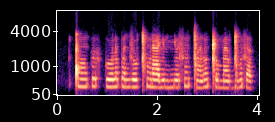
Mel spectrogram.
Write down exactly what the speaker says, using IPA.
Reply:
ǃ õ k ɯ x k u l ə p ə n z u ǀʰ ũ ɾ æ lʲ ʊ m nʲ ɯ s ũ ǀ ə̃ l ũ ǁ u m æ̃ u̯ ɡ͡ǀ ũ s ə

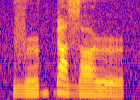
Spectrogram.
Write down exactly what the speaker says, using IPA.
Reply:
v ə˞ ɡ ɓ e zˤ ə˞

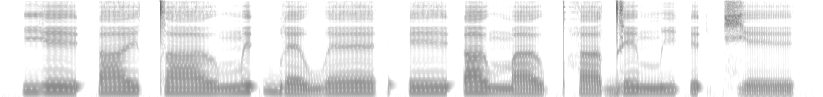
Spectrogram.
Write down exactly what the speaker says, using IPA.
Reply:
j e˦˨ ɪ̯ ʔ a˦ ɪ̯ t a˦ ʊ̯ m ɪ˦ ʔ b ɛ˨ w ɛ˦ | ʔ e˦ ɪ̯ ʔ a˦˨ ʊ̯ m a˨ ʊ̯ pʰ ä˨ d e˦˨ ɪ̯ m i˦˨ ʔ ɪ˦ ʔ t͡ɕ e˨ ɪ̯

